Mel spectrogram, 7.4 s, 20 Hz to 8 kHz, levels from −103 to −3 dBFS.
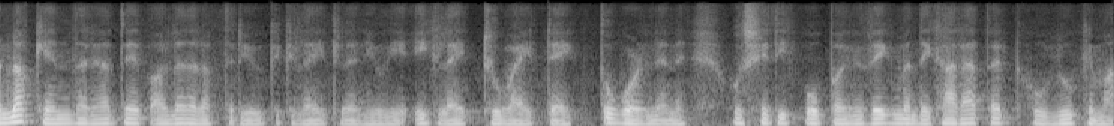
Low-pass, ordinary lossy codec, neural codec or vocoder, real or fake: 7.2 kHz; AAC, 32 kbps; codec, 16 kHz, 0.2 kbps, FocalCodec; fake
